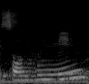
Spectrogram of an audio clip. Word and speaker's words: Son Heung-min: In Korea, you say Sonheung-min. Japan, we say Song Heung-min. Yeah, it was pretty close, but I think other countries tend to pronounce Heung as like Hu or Hyu.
